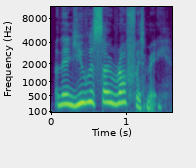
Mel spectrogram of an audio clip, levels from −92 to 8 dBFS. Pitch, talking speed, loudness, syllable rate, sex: 265 Hz, 295 wpm, -14 LUFS, 5.3 syllables/s, female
